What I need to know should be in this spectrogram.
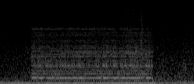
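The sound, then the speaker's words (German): A telephone rings once, a single steady, buzzing ring of a bit over a second that stops abruptly, over a constant low hiss. “Das Telefon. Ich muss hingehen.”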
